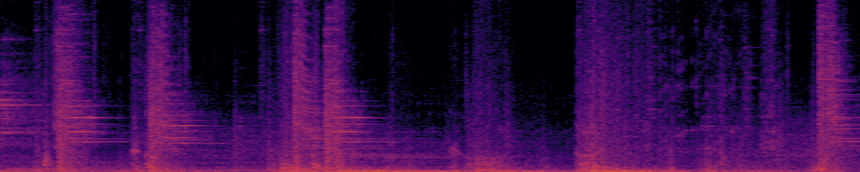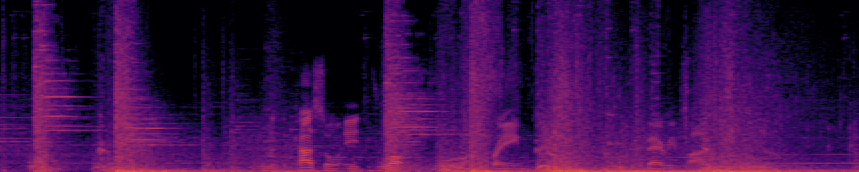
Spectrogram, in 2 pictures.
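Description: Swords clash and ring sharply, again and again.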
